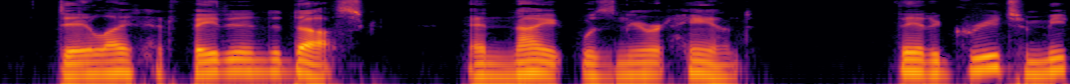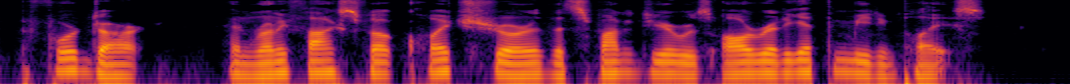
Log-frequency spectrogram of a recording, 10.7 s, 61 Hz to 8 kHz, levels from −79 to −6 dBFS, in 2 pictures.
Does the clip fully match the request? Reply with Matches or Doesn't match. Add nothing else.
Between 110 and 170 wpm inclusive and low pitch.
Doesn't match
